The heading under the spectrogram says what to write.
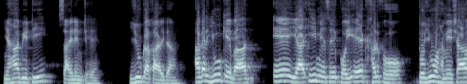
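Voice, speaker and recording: A man teaching English pronunciation rules in a slow, methodical classroom style, saying each example word twice before explaining it. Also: on the high side, a little mellow. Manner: uses Urdu-flavored terms for rules and letters.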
